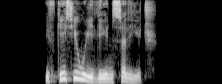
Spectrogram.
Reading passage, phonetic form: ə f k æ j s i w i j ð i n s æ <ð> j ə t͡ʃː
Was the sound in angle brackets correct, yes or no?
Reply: yes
